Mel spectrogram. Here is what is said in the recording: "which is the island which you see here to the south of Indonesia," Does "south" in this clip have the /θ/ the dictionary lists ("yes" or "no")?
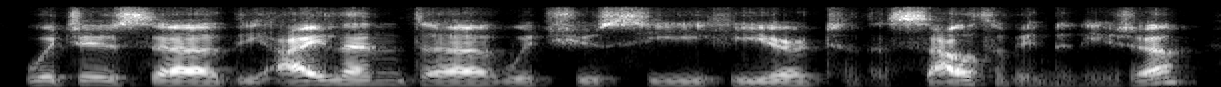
yes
